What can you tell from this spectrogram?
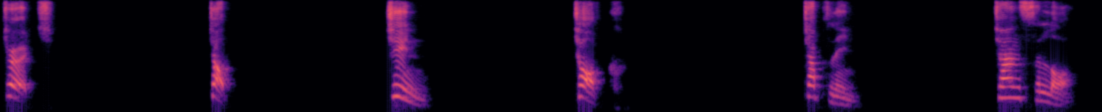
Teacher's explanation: the first sound we have in each of those words is voiceless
